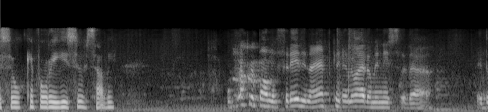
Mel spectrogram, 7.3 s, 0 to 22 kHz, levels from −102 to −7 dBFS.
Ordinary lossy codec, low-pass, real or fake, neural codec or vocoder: none; none; fake; codec, 16 kHz, 2 kbps, X-Codec, HuBERT features, trained on balanced general audio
